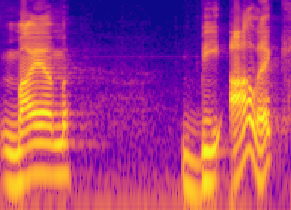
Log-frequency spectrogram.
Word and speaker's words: Mayim Bialik: So that is Mayim Bialik.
